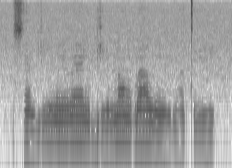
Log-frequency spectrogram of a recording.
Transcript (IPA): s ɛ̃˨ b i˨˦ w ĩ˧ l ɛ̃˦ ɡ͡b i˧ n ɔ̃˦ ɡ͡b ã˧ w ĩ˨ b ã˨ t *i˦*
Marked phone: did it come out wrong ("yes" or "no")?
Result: yes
